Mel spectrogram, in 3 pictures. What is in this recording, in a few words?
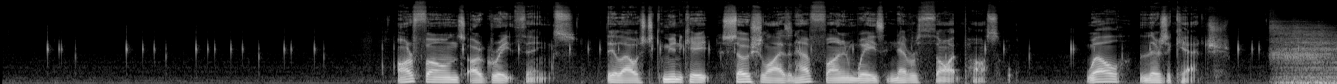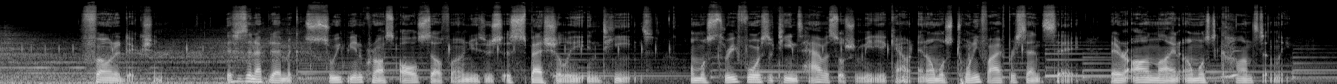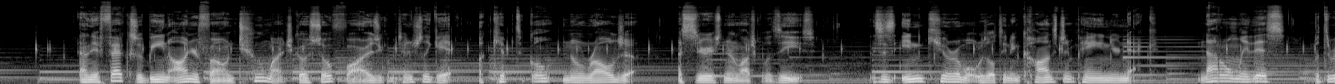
PSA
